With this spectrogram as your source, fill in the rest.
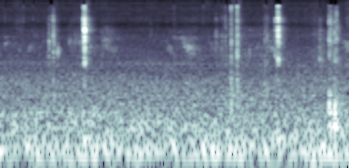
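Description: Scissors snip through an aeonium succulent stem in several quiet, sharp clicks spread over a few seconds against a faint, hushed background.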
